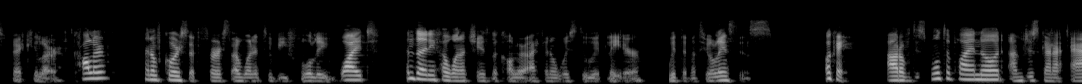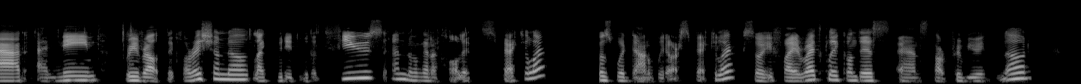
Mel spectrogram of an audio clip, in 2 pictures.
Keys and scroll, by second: 0.0-1.0 typing, 9.8-11.9 typing, 13.4 Return, 14.0-15.7 typing.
